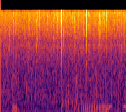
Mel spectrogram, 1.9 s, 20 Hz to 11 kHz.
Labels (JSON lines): {"label": "biophony", "recorder": "SoundTrap 300"}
